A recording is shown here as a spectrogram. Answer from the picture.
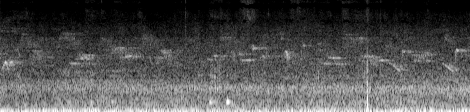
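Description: Quiet outdoor ambience: faint bird chirps, short falling notes repeated irregularly, over a low steady rumble, with a faint click a little past halfway.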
